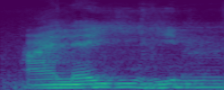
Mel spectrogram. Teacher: Lembut, lentur, lunak, mudah mengalir dan panjangnya lebih dari satu harokat ya, kurang dari dua tapi lebih dari satu. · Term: lin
